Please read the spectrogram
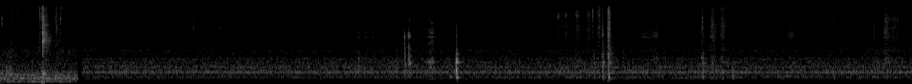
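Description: Chef's knife cutting through a raw onion and tapping on a wooden cutting board: faint crisp slicing and a few scattered knife clicks. A steady low hum cuts off abruptly about a second in.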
